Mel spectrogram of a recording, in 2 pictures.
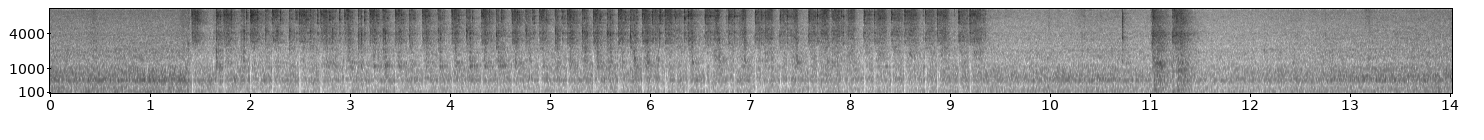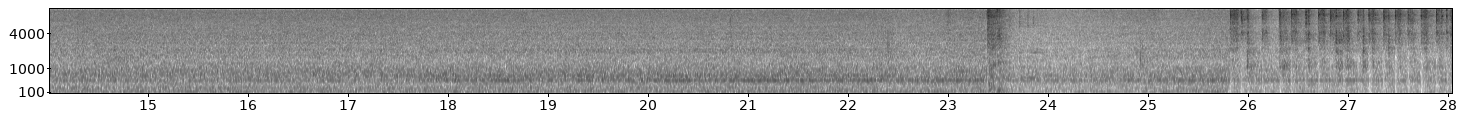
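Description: Stainless-steel BRON mandoline julienning carrots: a fast, steady mechanical rattle of the blade carriage working back and forth over the cutting blades, with a held hum beneath. The rattle is busiest near the start and again near the end, with two sharp knocks in the middle stretch.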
